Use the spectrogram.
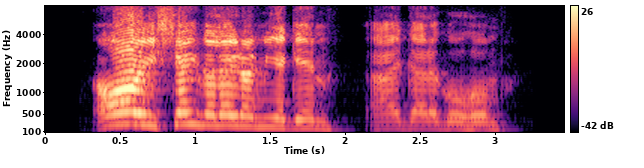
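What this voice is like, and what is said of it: Put-on Scottish accent. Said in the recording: “Is that Scottish? ... Yeah.”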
